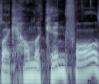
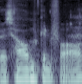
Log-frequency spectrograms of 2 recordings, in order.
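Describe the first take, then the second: First: The name is said with an extra vowel sound. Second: The name is said without the extra vowel sound. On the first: "The British add an extra E" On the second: "proper North American pronunciation"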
